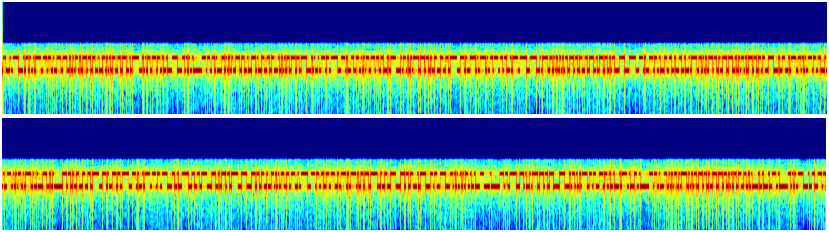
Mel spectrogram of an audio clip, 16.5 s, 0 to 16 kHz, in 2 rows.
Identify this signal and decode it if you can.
RTTY, about 75 baud. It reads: CODE AND PRINTS 94 GRAPHICS OF THIS CODE WITH LETTERS IN BOTH UPPER AND LOWER CASE, WITH THE OPTION TO PRINT IN TWO COLORS. THE MODEL 37 USES A SIX-ROW
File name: fsk850-75B / teletype-corp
